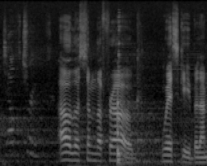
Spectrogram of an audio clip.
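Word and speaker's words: Laphroaig: They pronounce it Lafroig in French, you know.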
